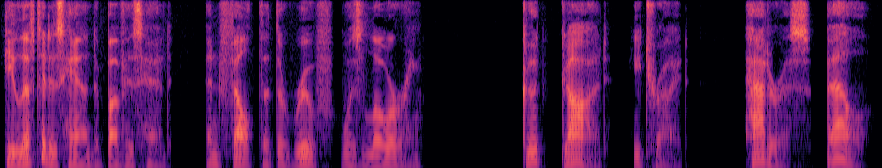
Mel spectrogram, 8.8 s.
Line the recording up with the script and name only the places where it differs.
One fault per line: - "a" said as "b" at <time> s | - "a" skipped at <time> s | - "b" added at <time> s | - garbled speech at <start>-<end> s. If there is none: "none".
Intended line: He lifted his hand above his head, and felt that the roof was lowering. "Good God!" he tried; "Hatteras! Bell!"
none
